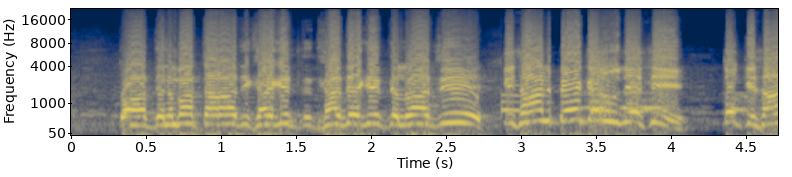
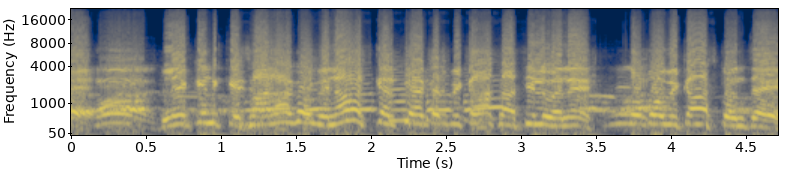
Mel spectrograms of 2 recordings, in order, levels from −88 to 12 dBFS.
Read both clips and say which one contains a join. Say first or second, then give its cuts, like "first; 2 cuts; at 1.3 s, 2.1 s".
first; 1 cut; at 2.9 s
